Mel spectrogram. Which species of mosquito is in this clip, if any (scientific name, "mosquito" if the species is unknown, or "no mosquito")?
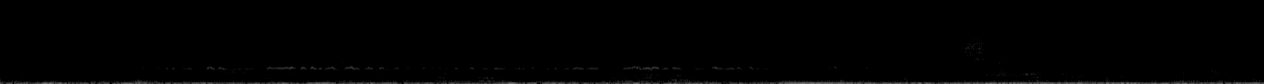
Anopheles coustani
